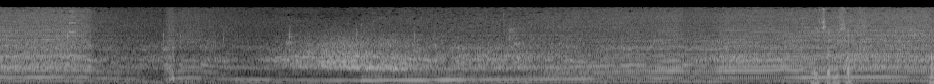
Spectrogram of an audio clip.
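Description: In Gran Turismo Sport, a Honda NSX runs under a steady, loud engine drone while its tires squeal through a long understeering slide in a corner, the pitch rising and falling before the grip returns.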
